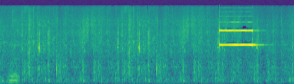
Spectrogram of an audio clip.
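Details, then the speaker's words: Quiet talk, then a clear electronic beep as an automated external defibrillator is switched on before its spoken voice-prompt instructions begin, in a demonstration of AED use with continuous chest compression CPR. "Using the AED is fail-proof. Just turn it on and follow the instructions. The voice prompts will walk you through each step."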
